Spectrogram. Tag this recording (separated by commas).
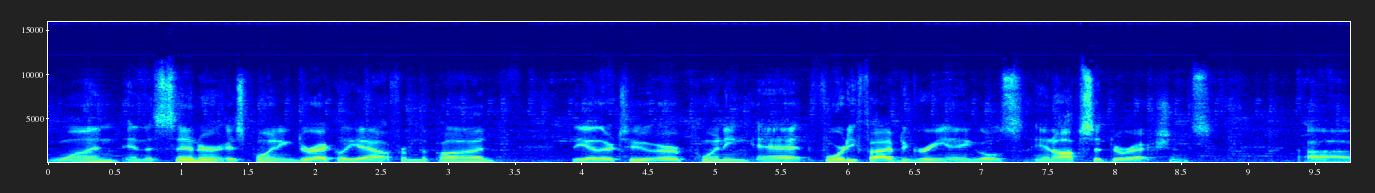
Music, Speech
